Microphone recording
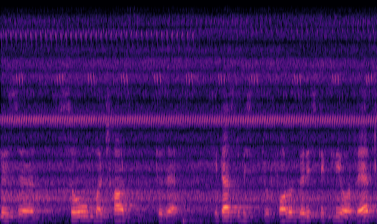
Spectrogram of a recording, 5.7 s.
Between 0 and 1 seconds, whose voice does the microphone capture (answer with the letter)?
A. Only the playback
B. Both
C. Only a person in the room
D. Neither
A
